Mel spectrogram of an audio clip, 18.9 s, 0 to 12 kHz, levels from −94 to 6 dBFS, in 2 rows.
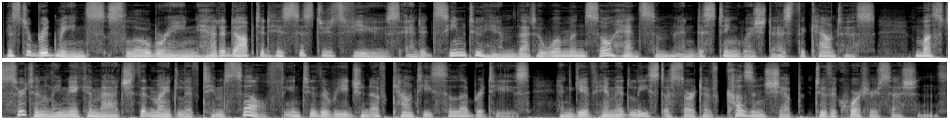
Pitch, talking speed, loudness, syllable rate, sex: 110 Hz, 165 wpm, -21 LUFS, 4.2 syllables/s, male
